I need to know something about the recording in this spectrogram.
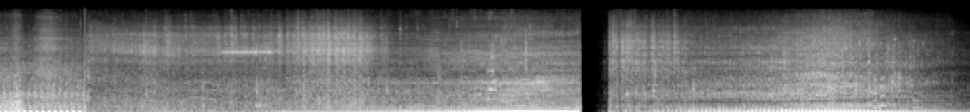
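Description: Motorcycle engine running at low speed as the bike rides slowly toward the listener, growing louder as it nears. After a brief break about nine seconds in, the engine is loud and close.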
